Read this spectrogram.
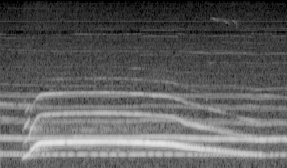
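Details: Single wolf howl that swoops up quickly, then holds a long, pure, level tone for about three seconds before gently sliding down and trailing off. A faint, steady lower tone runs throughout.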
